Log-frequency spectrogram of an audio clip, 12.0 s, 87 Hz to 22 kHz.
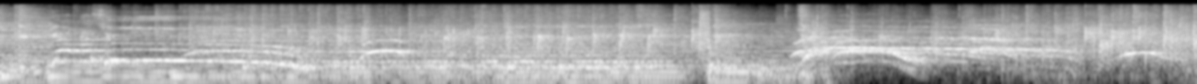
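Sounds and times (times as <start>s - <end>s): acoustic guitar strumming: 0.0s - 8.0s.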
